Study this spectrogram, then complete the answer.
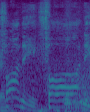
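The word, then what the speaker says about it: Fani: It's spelled Fanny like your ass, right, Fanny? But when she became DA, she decided to add a little French, a little fancy. Fonnie.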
